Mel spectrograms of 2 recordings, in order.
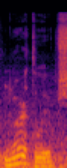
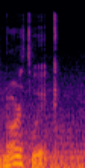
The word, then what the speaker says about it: Northwich: i learned last episode it's northwich not northwick and done which is dunwich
